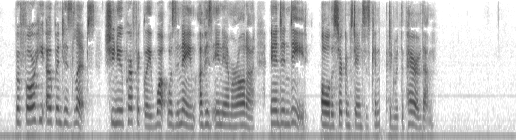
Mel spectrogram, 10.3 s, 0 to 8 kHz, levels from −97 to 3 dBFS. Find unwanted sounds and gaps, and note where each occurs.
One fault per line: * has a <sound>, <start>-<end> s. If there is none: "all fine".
* has a dropout, 7.6-7.7 s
